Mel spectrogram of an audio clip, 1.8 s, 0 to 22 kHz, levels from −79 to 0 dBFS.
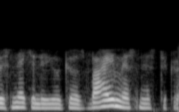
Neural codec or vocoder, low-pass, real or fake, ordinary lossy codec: vocoder, 44.1 kHz, 128 mel bands, Pupu-Vocoder; 3.6 kHz; fake; MP3, 24 kbps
